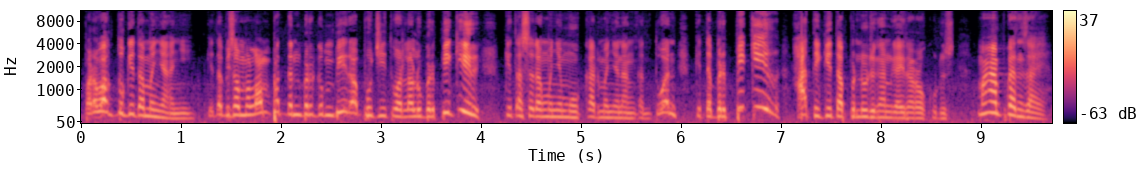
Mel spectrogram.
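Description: A man preaching a sermon as pastor, animated and colloquial, with rhetorical questions, humorous asides and direct address to the congregation. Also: sits high, fast, hardly any pauses.

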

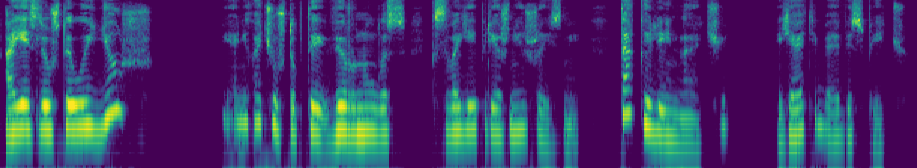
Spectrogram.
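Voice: medium pitch, a little slow, darkish tone, dry recording. A reader voicing a commanding, wealthy man who reasons insistently with his lover, in audiobook dialogue.

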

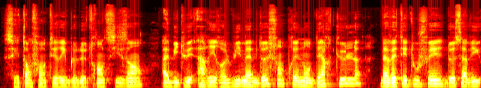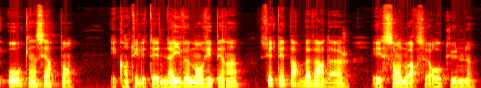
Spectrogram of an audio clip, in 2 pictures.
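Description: A man narrating a classic story as an audiobook reader, in a measured way. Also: lowish voice, lively intonation. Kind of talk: scripted literary narration.

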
